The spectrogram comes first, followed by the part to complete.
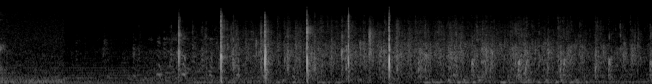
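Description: Sparse hand clapping: sharp claps a little over two a second starting about two seconds in, then softer scattered claps.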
